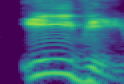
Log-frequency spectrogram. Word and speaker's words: Evie: Pronounced Evie, right? Like on Wall-E, like Eva.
